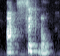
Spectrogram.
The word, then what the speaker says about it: occipital: you I couldn't I I'm looking at it like it's spelled like occupational you know and it's ocial occipital occipital occipital oipal oipal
